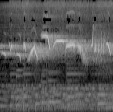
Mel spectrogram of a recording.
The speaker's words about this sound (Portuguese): O protagonista da nossa aventura selvagem de hoje chama-se Melro das Rochas. É esse o seu nome comum. O trinado é, à primeira vista, algo parecido com o do melro preto, mas de preto, este que estamos a ver e a ouvir nada tem.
